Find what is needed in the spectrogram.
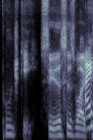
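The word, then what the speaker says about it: pączki: it's spelled P AC z ki and it's pronounced punch ki see this is why I saw that word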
